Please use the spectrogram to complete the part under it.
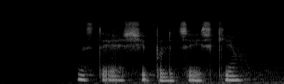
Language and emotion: Russian, neutral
